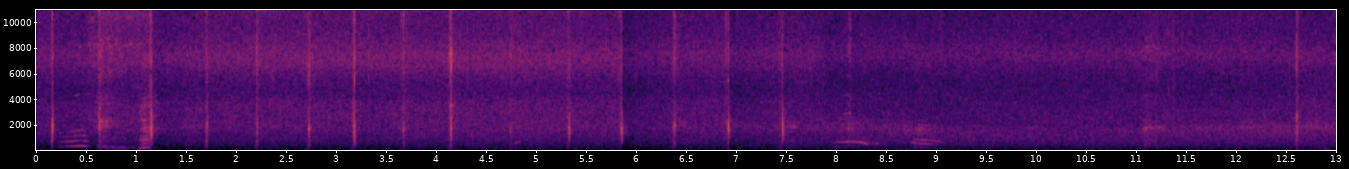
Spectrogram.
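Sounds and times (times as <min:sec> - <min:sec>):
background hiss: 0:00.0 - 0:13.0
footsteps on stone steps: 0:00.1 - 0:08.2.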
